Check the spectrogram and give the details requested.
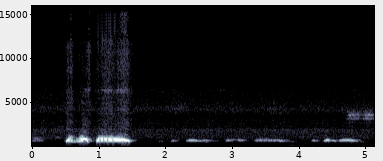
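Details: Decoy spotted dove in the southern thổ đồng calling style, meant to draw wild doves into fighting: one emphatic double-note coo followed by a long rolling coo, then several faint soft coos trailing off.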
